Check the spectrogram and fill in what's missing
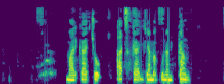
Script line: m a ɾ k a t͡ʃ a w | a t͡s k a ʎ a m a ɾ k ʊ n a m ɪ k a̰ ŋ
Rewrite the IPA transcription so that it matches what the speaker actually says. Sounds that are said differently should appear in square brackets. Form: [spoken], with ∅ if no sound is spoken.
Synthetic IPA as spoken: m a ɾ k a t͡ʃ a w | a t͡s k a ʎ a m a [∅] k ʊ n a m ɪ k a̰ ŋ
